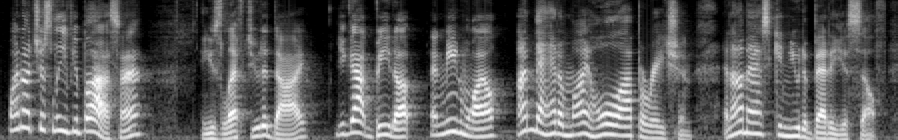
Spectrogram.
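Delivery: persuasive gang boss. Acted. Boston persuading the captive to leave his boss, coaxing. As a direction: sell him on switching sides.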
